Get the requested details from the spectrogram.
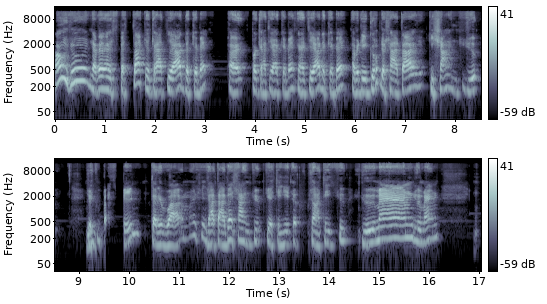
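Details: Adult man with severe-to-profound deafness since childhood who wears hearing aids and learned oral speech at a specialized institute by practising letters in front of a mirror; deaf speech.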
